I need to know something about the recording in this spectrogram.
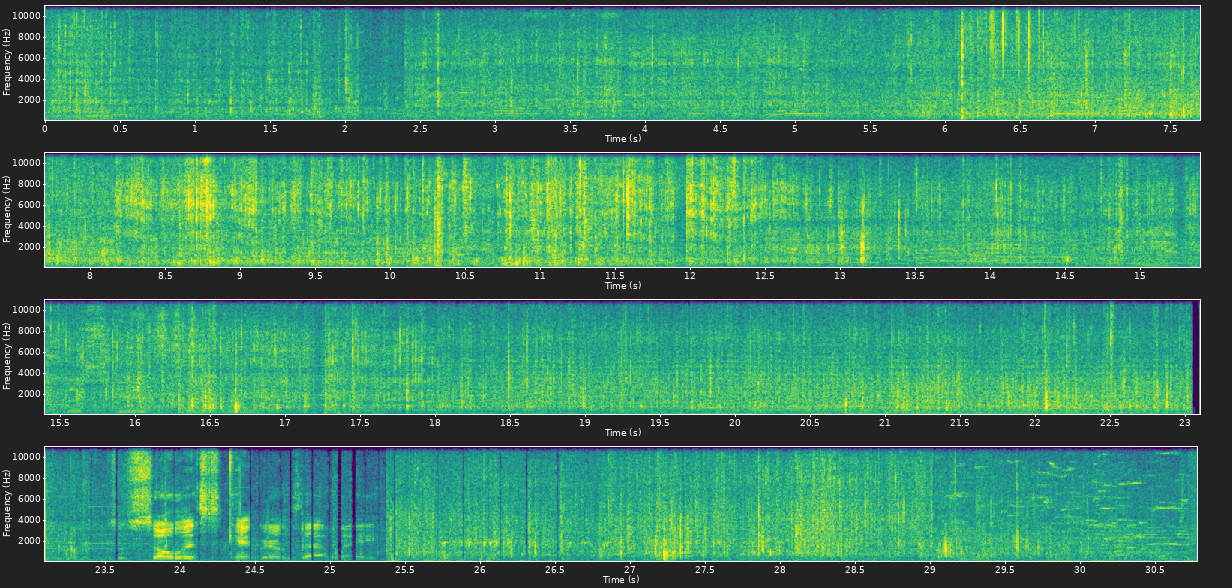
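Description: Steady wind noise on a vehicle-mounted camera's microphone, with tyre and engine rumble, as a pickup truck drives a gravel dirt road. There is a short dip a little past three-quarters of the way through.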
